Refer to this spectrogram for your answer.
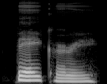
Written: bakery

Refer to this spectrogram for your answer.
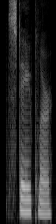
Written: stapler

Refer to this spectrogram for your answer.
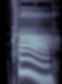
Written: claw

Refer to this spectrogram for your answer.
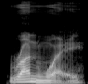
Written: runway

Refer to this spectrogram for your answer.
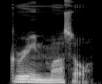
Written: green mussel

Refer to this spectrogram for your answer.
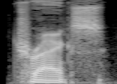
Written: tracks

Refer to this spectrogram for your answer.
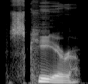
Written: skier

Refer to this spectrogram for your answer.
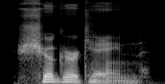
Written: sugarcane

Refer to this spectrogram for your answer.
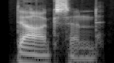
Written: dachshund

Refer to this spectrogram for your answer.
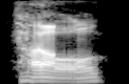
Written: hull

